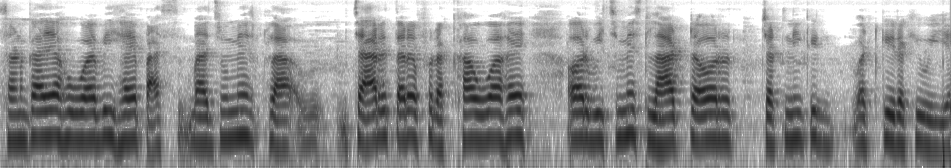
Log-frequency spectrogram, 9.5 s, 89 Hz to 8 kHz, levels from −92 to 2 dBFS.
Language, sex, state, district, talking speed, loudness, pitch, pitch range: Hindi, female, Maharashtra, Mumbai Suburban, 150 wpm, -16 LUFS, 190 Hz, 180-200 Hz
